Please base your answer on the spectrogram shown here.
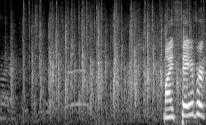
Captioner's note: applause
